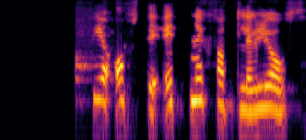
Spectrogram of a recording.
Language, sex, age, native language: Icelandic, female, 6, Icelandic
